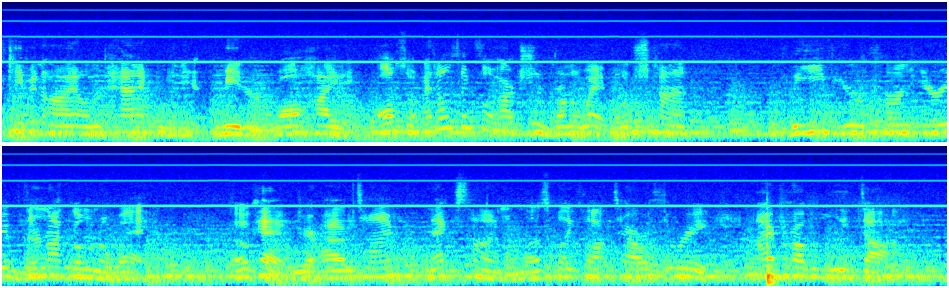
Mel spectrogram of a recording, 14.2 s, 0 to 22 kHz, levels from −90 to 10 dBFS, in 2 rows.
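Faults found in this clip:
High thin whistle, present throughout, pitch wandering between 4.39 and 4.47 kHz, roughly 15 dB under the programme. Switching supply whistle: a switch-mode power supply falling into audible burst-mode operation, its frequency shifting as load varies.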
